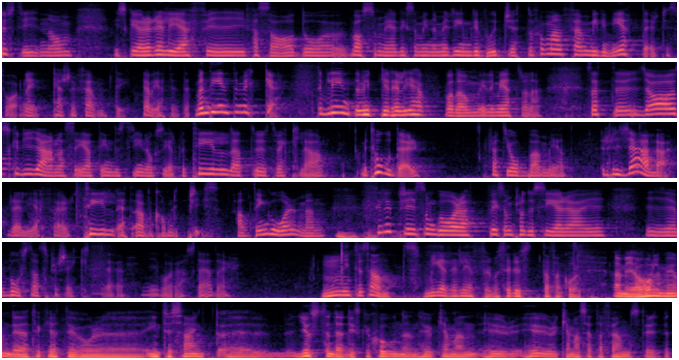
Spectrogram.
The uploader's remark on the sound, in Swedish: BETONGMAFFIAN LIVE FRÅN ALMEDALEN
